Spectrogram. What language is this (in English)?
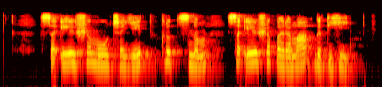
Sanskrit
